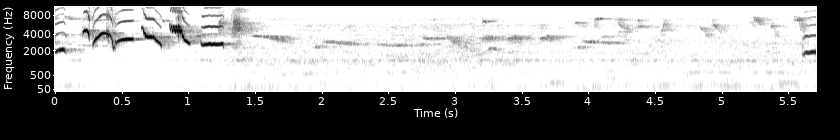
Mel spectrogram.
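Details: Oriental magpie-robin in relaxed song meant to lure young birds to sing: an opening rush of five or six loud, looping whistles, then quieter scattered twittering and a faint low background rumble.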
